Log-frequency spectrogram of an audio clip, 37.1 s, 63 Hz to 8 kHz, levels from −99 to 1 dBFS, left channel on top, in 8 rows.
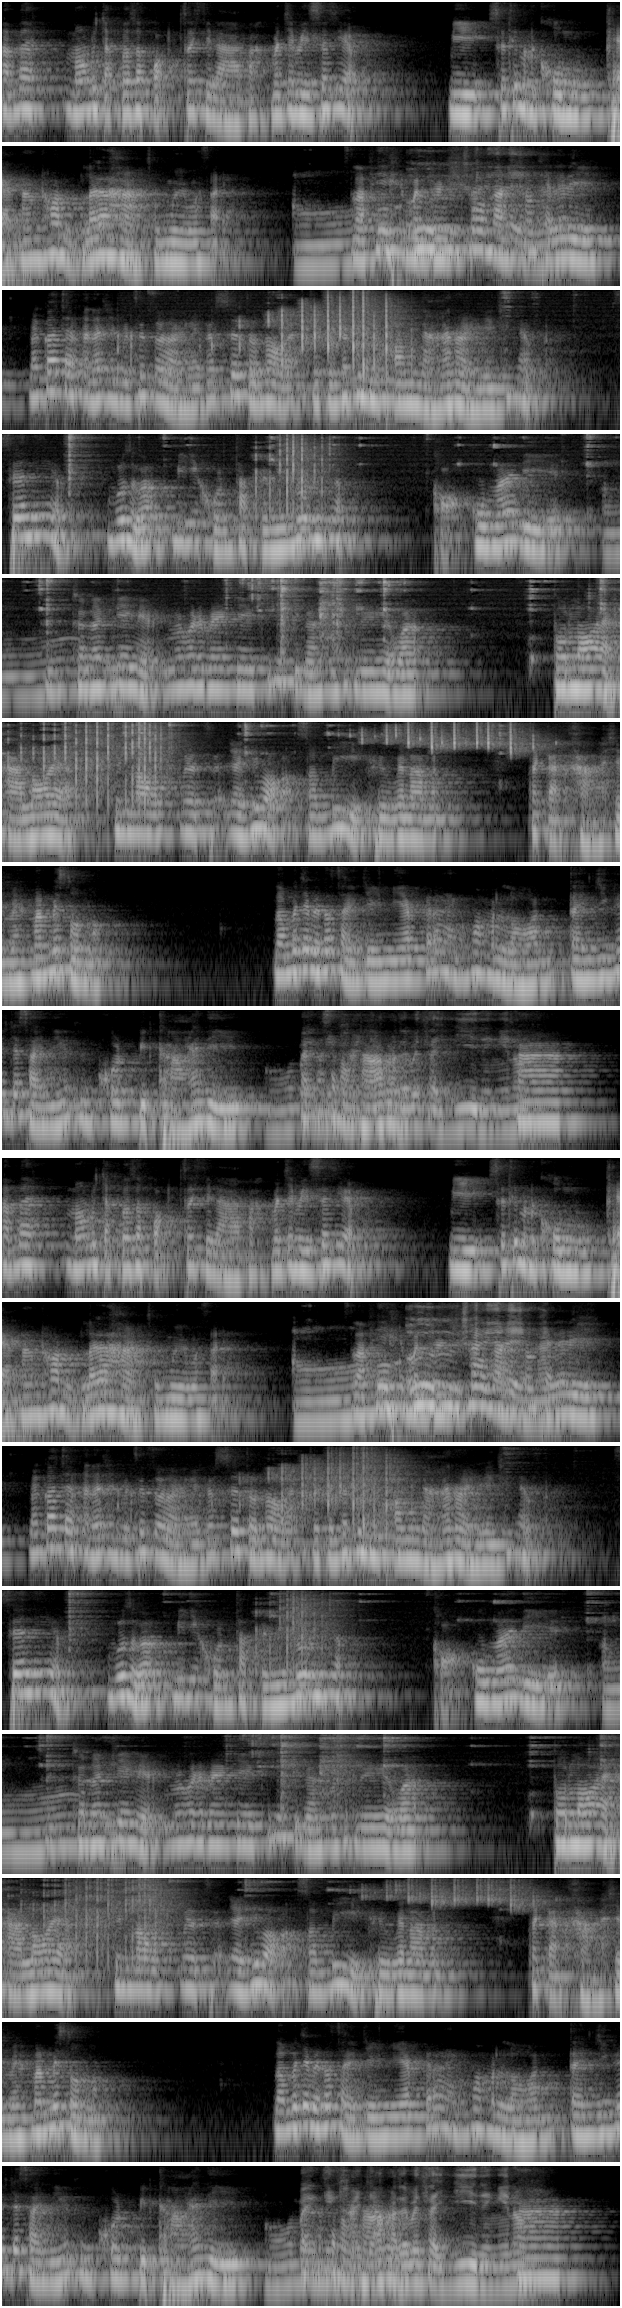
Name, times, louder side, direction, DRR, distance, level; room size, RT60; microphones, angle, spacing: voice 1, 0.0-2.7 3.4-6.3 7.3-9.1 9.5-13.3 14.0-14.4 14.7-16.5 17.1-18.1 18.9-21.7 22.7-23.7 24.0-26.5 27.1-28.6 29.9-34.2 34.7-35.5 36.3-36.6, left 1 dB, 5° left, 0.9 m, -36 dB
voice 2, 6.8-8.9 18.4-19.5 34.4-36.5, right 3 dB, 90° right, 0.5 m, -39 dB
sound 1, 10.1-12.8 13.0-15.4 15.7-16.6 17.0-19.5 19.9-21.6 21.9-24.5 24.9-27.3, left 9 dB, 40° left, 0.6 m, -41 dB
14.5 x 5.3 x 5.7 m
head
